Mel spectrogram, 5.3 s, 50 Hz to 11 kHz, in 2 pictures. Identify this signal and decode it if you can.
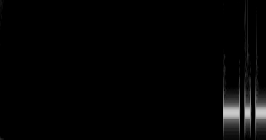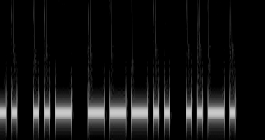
Morse code, heard as a keyed tone, about 22 wpm, 700 Hz. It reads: CU8F
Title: DXCC-100 Call Signs - 4 Characters - Repeated 2x - 22wpm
